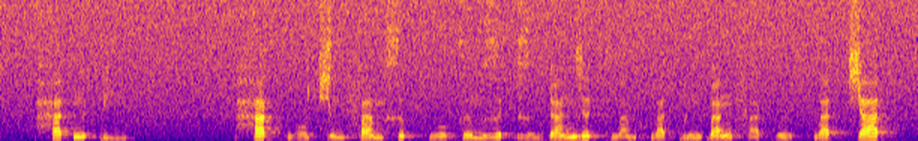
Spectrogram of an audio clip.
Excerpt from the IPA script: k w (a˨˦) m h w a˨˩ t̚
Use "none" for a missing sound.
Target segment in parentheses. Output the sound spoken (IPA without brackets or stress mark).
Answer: a˧˩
